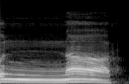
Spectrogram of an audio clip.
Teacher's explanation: نون مشدد پر غنہ ہوگا، الف مدہ بھی ہے، ایک الف کی مقدار کے برابر کھینچ کر پڑھیں گے۔ وقف کی صورت میں را ساکن پڑھا جائے گا، پر بھی پڑھا جائے گا۔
